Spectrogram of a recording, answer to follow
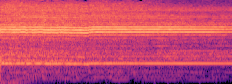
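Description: A held, ringing electronic tone with high shimmering overtones, slowly fading: a logo-sting sound effect.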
